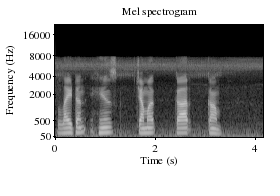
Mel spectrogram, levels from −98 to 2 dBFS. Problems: constant background noise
